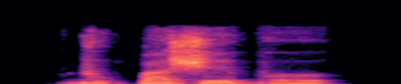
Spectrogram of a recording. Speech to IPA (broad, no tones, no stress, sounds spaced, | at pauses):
ɖ u k͡p a ʃ e b ɤ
